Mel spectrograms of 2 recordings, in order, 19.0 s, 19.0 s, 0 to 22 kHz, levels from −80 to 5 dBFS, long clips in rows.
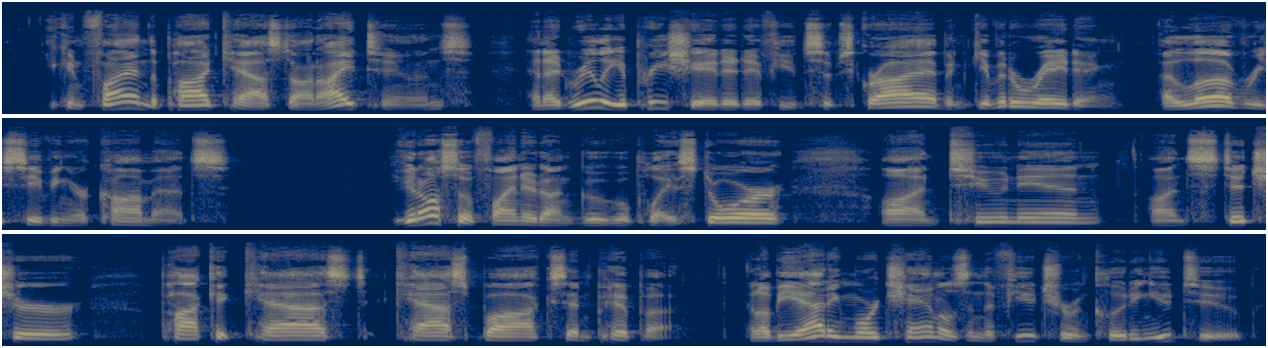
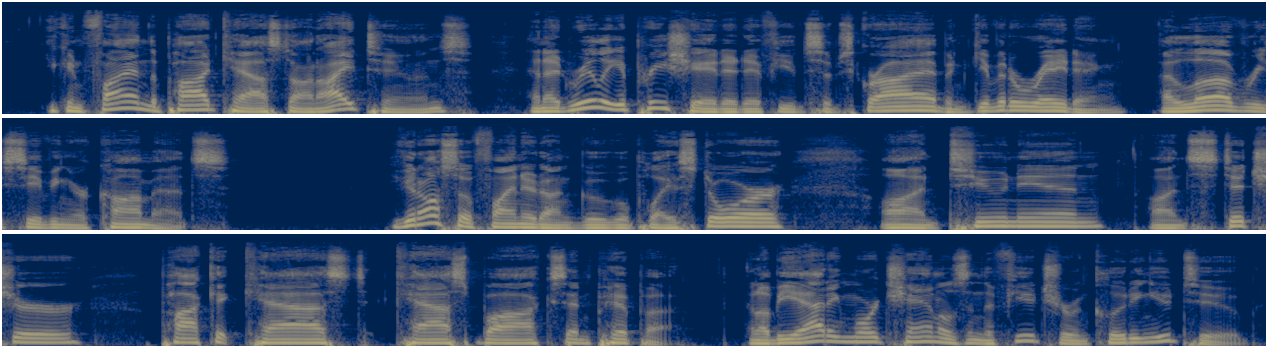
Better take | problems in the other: second | thin; very; fading below 350 Hz

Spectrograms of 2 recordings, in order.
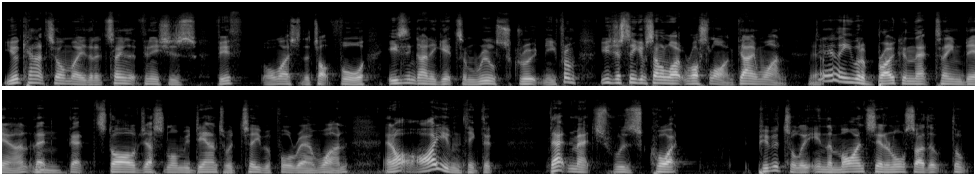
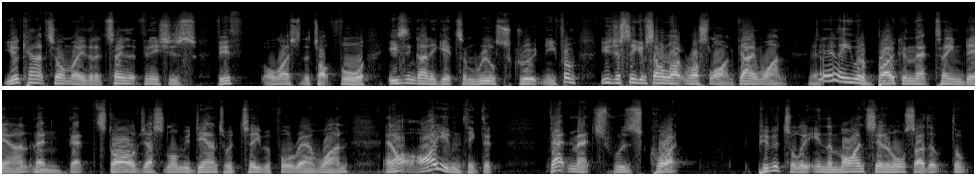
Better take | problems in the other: first | distortion; slight; 10 dB below the speech

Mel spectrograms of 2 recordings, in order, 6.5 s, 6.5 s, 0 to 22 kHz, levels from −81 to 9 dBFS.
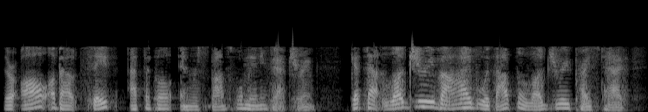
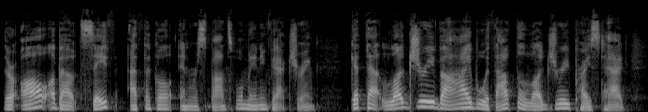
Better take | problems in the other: second | garbled, watery; badly; nothing above 7.5 kHz

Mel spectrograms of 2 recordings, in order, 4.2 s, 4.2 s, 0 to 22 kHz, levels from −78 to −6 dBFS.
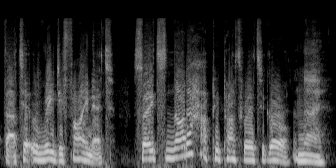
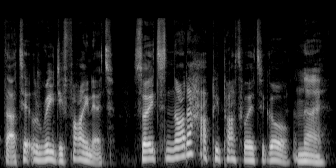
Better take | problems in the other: second | distortion; heavy; 6 dB below the speech

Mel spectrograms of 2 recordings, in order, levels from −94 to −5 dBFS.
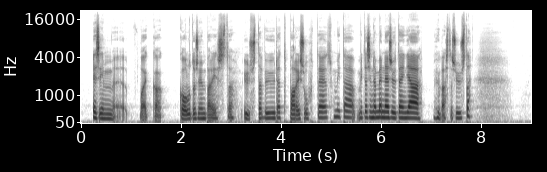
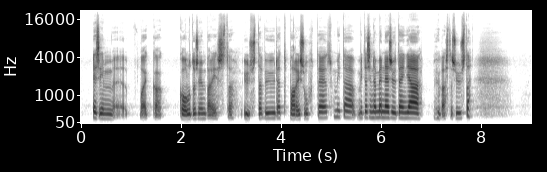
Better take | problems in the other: first | thin; very; fading below 300 Hz

